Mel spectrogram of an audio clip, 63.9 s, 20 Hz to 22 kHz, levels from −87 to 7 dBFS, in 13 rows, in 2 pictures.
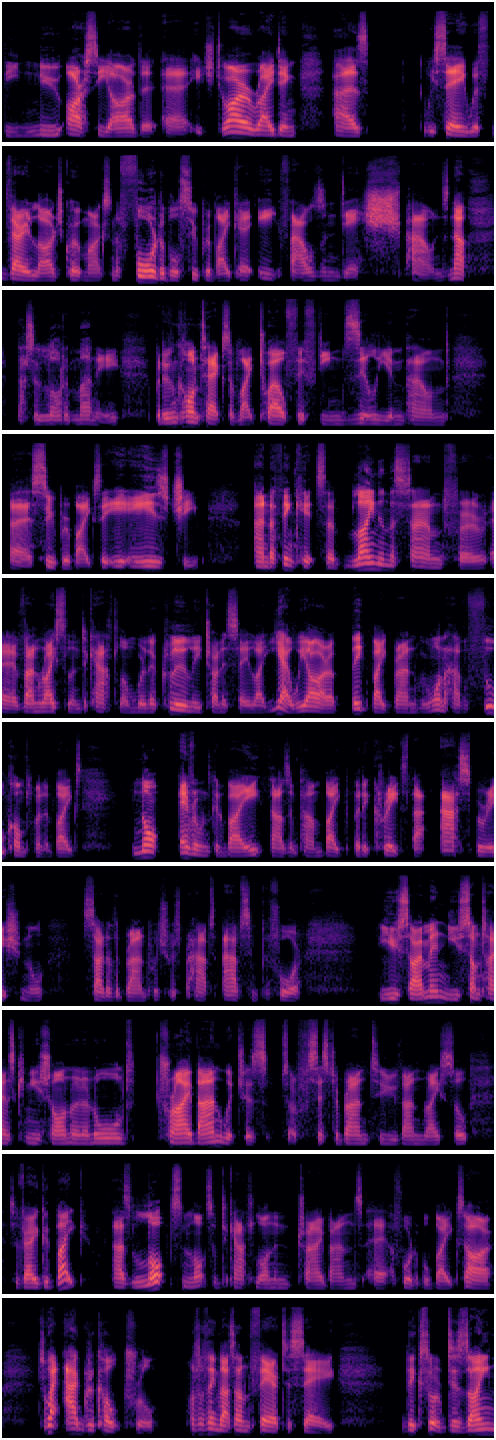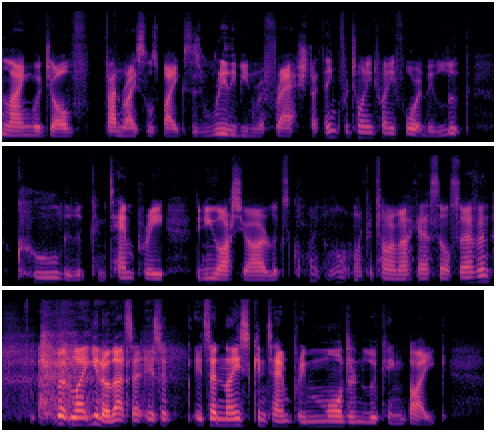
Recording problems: thin; very; fading below 350 Hz

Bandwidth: 16.5 kHz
